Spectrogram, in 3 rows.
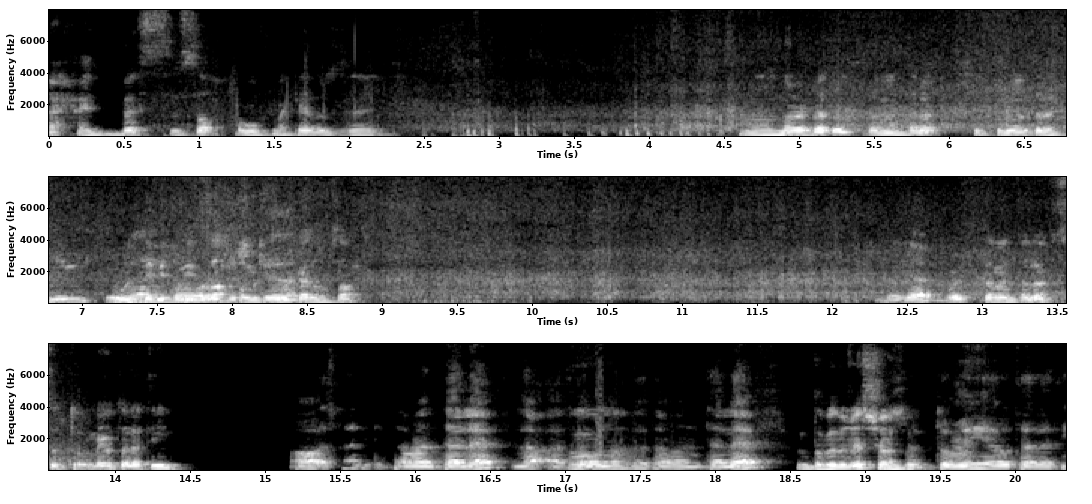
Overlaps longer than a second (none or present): present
